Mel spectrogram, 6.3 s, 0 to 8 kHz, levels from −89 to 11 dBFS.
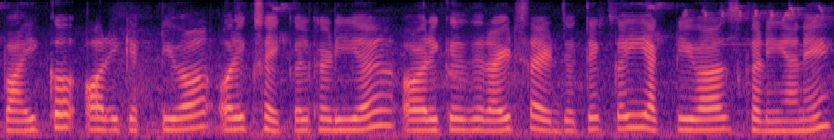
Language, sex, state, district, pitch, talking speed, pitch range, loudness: Punjabi, female, Punjab, Kapurthala, 230 Hz, 190 wpm, 225-245 Hz, -17 LUFS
